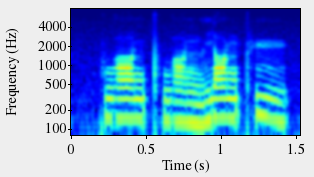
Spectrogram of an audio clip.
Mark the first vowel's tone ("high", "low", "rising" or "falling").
high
